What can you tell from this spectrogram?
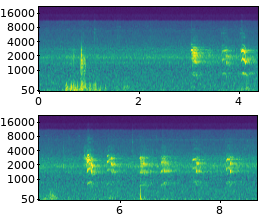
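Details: Dachshund chasing hare in Norrland, Sweden, heard at a distance: faint, irregular barks starting after three seconds, roughly nine in all, after some low thumps and rustling at the start.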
